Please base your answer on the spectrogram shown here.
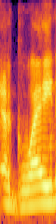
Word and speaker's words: Egwene: Egwene Alvera. Egwene. Edwina Alvira. Close. It's supposed to be Egwene Alvir.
